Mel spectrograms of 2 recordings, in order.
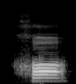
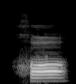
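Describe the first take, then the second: First: The letter is said heavy and thick. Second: The same.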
